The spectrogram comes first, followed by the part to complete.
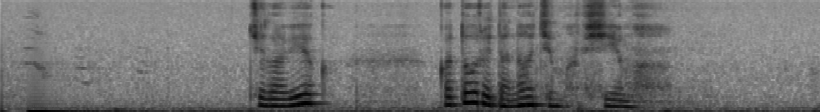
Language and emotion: Russian, sad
